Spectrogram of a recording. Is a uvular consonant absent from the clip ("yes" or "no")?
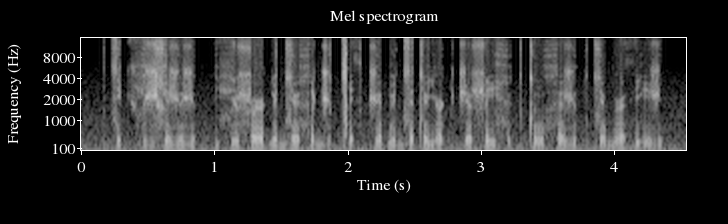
yes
